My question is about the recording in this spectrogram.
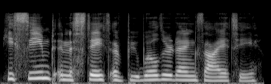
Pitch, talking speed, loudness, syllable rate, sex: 205 Hz, 175 wpm, -16 LUFS, 5.9 syllables/s, female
